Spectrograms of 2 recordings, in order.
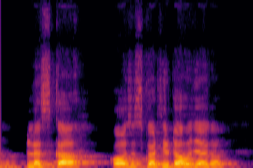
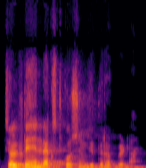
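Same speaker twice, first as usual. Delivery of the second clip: ordinary delivery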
